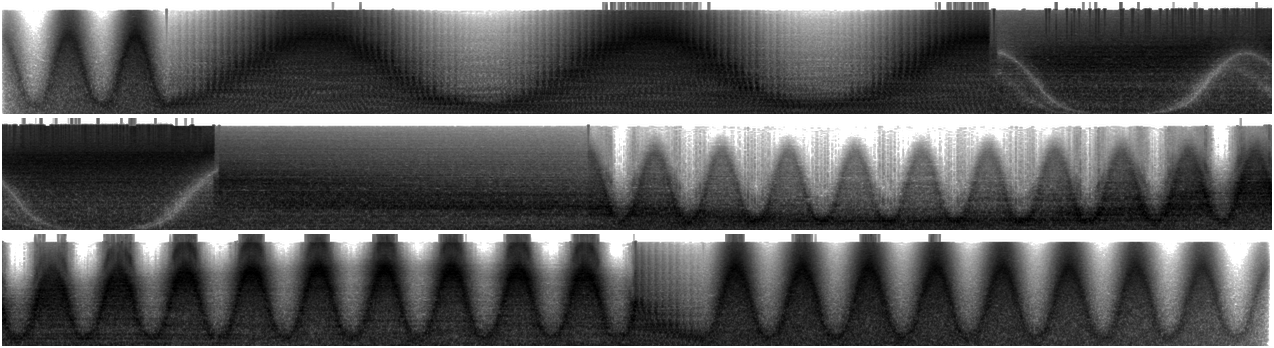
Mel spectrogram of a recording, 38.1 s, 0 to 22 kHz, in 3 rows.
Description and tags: Square sound (400 hertzes) deformed by wahwah, phaser, flat in, flat out, giving a futuristic aspect
future, sound, square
